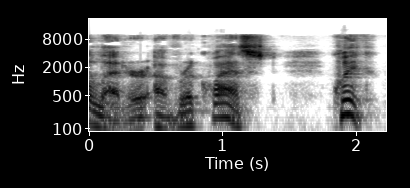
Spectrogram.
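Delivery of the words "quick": sharp high-pitched urgent call; urgent cry. A narrator's reading. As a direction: cry it out to hurry them. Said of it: "cried the doctor".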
